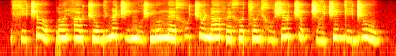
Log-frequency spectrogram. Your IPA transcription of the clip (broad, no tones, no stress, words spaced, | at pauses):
xe̤t͡ʃɾɤ | ɾɔi̯hau̯t͡ʃoɡɛ̤ ɳɛt͡ʃe̤n̪ɔ̤ʃn̪o n̪ɛxɔ̤ t͡ʃoi̯ɳafɛ xɤt͡sɤi̯xɔ̤ʃɛu̯ t͡ʃɤʔt͡ʃa̤t͡ʃe ɡe̤d͡ʒou̯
